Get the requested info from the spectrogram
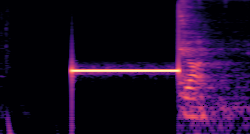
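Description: A single steady electronic beep, one pure high tone lasting about a second, starting and stopping abruptly.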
